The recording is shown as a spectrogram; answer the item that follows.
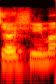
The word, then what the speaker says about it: Tsushima: I think it's Tsushima. I think the T is like silent, but that game to me was the best game of last year.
